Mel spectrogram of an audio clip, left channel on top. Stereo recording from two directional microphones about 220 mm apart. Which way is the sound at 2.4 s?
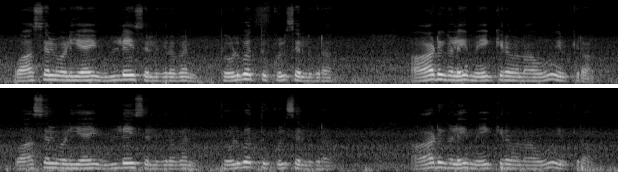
15° left (ahead or behind).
